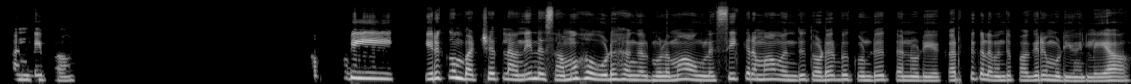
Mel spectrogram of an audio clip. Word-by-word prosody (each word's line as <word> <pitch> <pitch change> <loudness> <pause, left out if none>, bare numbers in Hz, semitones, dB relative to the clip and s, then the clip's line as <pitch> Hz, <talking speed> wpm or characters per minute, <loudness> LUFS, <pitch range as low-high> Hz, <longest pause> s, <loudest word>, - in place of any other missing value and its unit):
கண்டிப்பா. 210 -5 -4 2.5
அப்படி 300 -1 +2 0.7
இருக்கும் 285 +1 +4
பட்சத்துல 240 +2 0
வந்து, 235 +5 0
இந்த 255 -2 +3
சமூக 265 +7 +2
ஊடகங்கள் 220 -4 0
மூலமா 190 +4 0
அவுங்கள 200 -3 -1
சீக்கிரமா 245 -3 -2
வந்து 205 +2 -2
தொடர்பு 210 +3 -2
கொண்டு, 195 +2 -2 0.2
தன்னுடைய 180 -2 -2
கருத்துக்கள 225 +2 -4
வந்து 200 +2 -3
பகிர 200 +3 -2
முடியும், 170 -3 -2
இல்லையா? 170 +2 0
210 Hz, 105 wpm, -20 LUFS, 190-240 Hz, 2.5 s, இருக்கும்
